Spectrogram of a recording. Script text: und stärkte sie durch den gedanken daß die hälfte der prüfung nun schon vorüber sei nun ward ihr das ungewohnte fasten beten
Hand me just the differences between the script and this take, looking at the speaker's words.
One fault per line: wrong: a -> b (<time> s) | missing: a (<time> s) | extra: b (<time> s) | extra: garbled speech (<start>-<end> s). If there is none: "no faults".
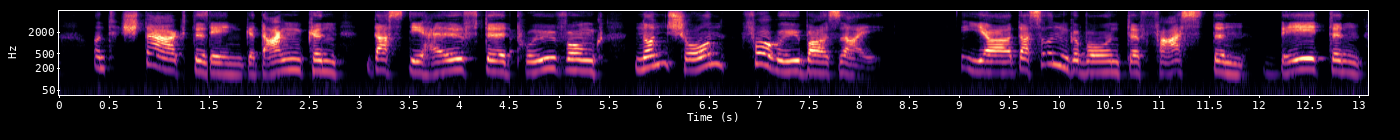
missing: sie durch (1.5 s)
missing: der (4.5 s)
missing: nun ward (8.3 s)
